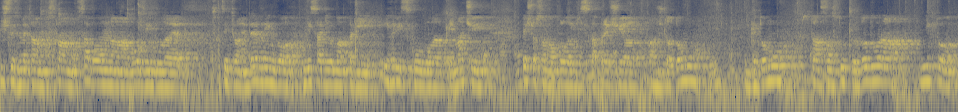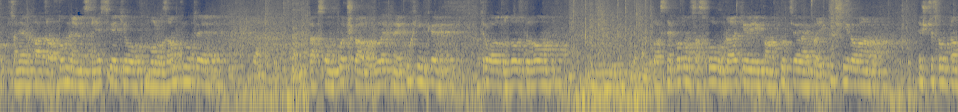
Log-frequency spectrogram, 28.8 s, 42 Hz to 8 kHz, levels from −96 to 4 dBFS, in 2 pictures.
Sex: male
